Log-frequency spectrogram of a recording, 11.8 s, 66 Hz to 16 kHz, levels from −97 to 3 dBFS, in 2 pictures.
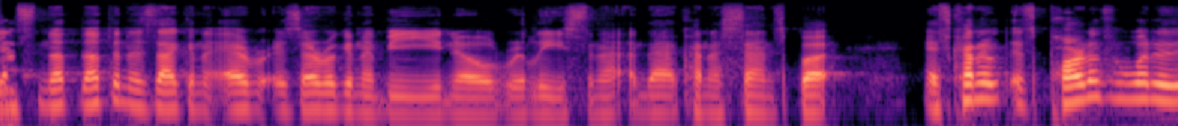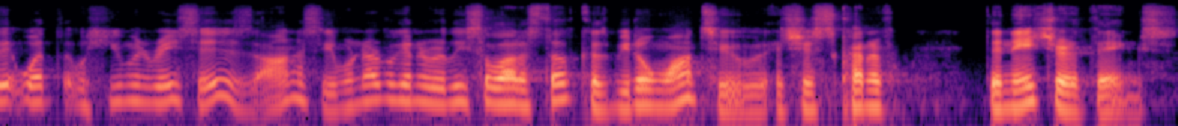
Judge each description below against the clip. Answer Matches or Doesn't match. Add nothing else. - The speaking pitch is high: Doesn't match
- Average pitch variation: Doesn't match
